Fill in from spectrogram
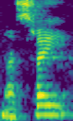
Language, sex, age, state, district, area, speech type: Bodo, female, 45-60, Assam, Chirang, rural, spontaneous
